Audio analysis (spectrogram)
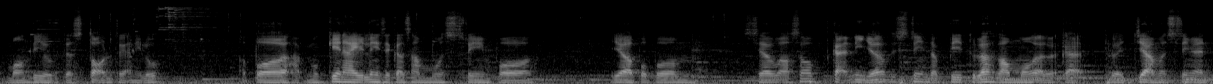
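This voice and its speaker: A man with a Malaysian accent chatting casually on a game livestream, rambling and repeating himself. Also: deep voice. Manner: rambling, repetitive. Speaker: game streamer.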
